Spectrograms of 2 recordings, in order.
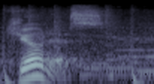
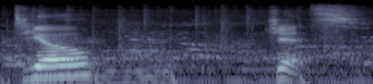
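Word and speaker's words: DioGTS: And he told me it's pronounced Jodis. And I went up to Joe and I was like, "Is this true?" And he said, "Technically, Dio GTS is pronounced Dio Jits.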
